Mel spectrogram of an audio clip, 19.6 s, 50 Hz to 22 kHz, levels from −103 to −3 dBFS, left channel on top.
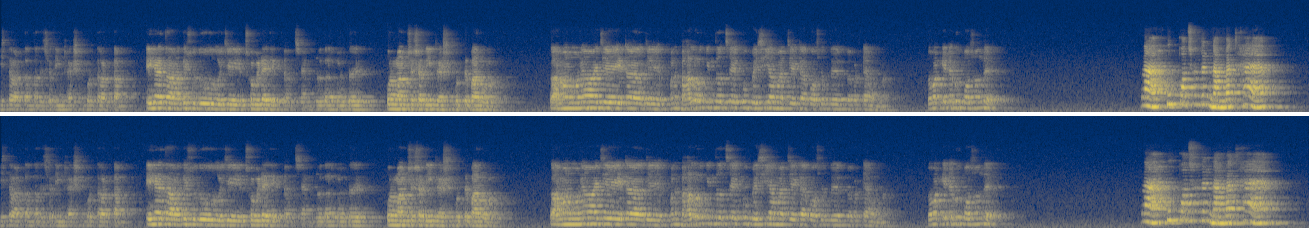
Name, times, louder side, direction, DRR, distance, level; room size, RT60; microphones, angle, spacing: voice 1, 0.0-1.8 2.2-5.5 5.8-7.4 8.3-13.3 13.9-14.9 17.3-17.4, equal, 20° left, -1 dB, 0.6 m, -30 dB
voice 2, 17.1-19.0, left 3 dB, 65° left, 3 dB, 0.5 m, -20 dB
5.1 x 2.4 x 3.1 m, 0.82 s
head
